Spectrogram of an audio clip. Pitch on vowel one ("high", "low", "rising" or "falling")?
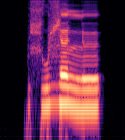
rising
